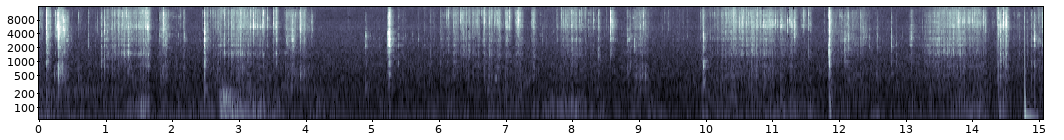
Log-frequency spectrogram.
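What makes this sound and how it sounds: A utility knife blade shaves flakes off a solid, dry green olive oil soap bar held in the hand. Bursts of bright, gritty scraping alternate with short dry clicks and quieter gaps, with a brief low thump near the start.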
